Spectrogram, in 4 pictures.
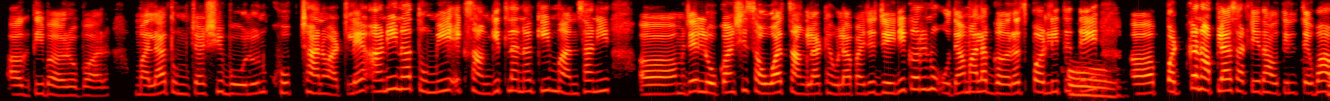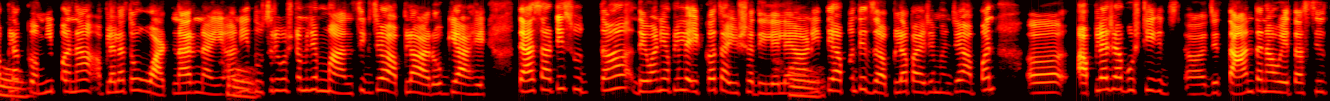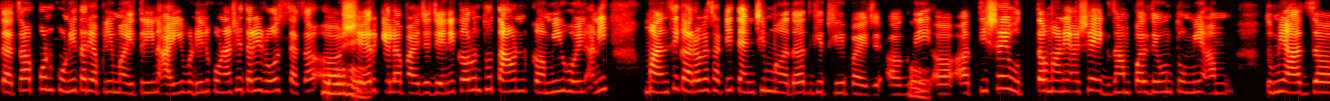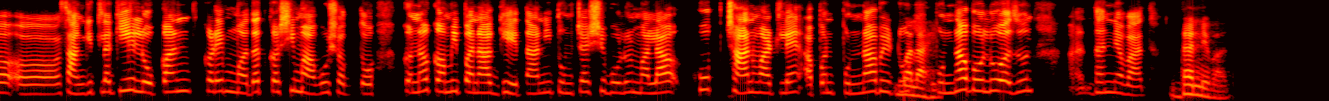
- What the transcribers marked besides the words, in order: other background noise; in English: "शेअर"; tapping
- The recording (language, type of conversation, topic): Marathi, podcast, मदत मागताना वाटणारा संकोच आणि अहंभाव कमी कसा करावा?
